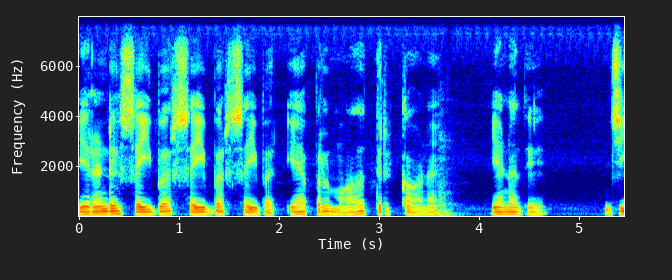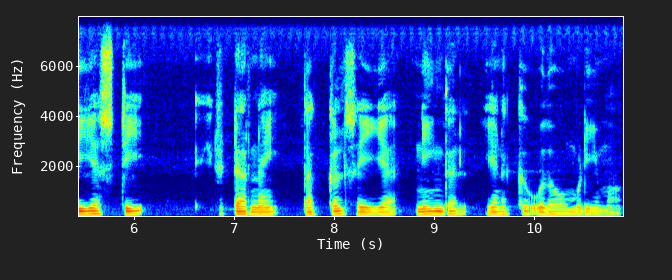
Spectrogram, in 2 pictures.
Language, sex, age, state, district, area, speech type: Tamil, male, 18-30, Tamil Nadu, Salem, rural, read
